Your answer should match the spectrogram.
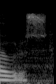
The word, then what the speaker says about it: Eurus: Justamente eso, bueno, él significa, su nombre es estremecer, es Eurus, realmente se pronuncia como Eurus.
